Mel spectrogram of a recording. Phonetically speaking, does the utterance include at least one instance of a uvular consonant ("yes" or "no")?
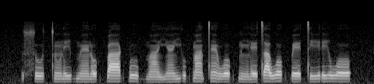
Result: no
